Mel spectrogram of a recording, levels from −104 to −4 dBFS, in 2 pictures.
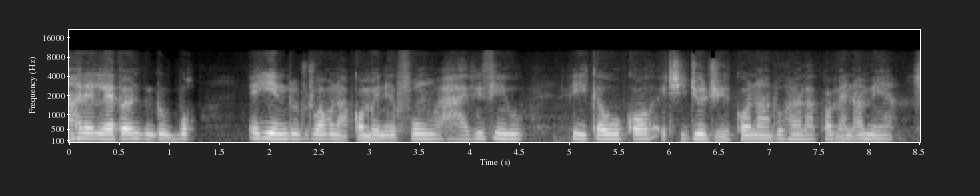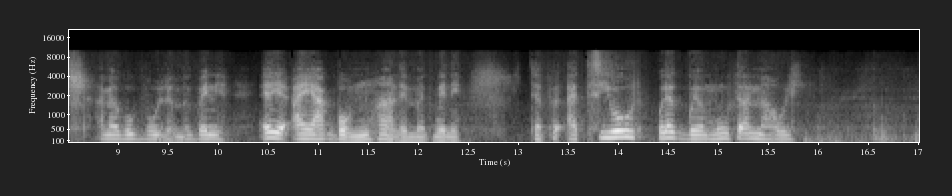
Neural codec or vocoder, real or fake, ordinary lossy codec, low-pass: codec, 16 kHz in and 24 kHz out, 0.6 kbps, FocalCodec, streaming, 2048 codes; fake; MP3, 48 kbps; 9.9 kHz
